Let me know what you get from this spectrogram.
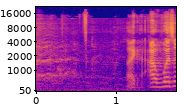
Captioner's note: audience Laughing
